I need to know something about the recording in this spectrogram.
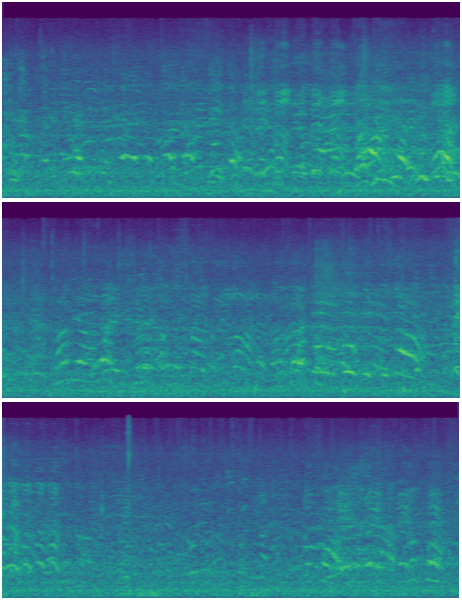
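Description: Men shout and call out to each other across an open pitch.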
